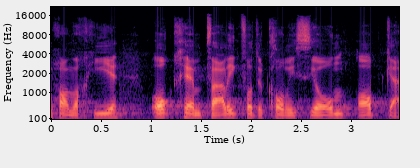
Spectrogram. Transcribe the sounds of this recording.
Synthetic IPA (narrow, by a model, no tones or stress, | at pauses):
χɑnɔχhiːə | ʔoʊkχɛɛmpfælikfodəɾkʰɔmisjoːnɑp̚ɡ̥æ̰ː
